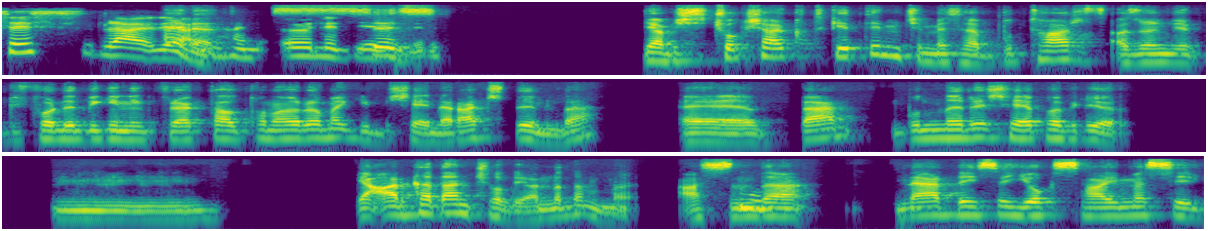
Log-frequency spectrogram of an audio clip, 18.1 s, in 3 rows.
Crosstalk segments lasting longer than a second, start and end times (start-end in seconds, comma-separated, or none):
0.8-2.2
